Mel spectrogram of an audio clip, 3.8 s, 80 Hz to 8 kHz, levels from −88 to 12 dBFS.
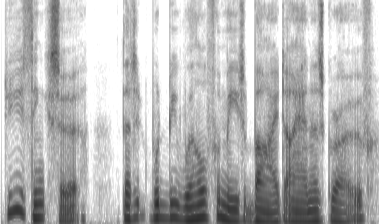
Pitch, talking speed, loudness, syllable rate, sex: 120 Hz, 235 wpm, -15 LUFS, 5.2 syllables/s, male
